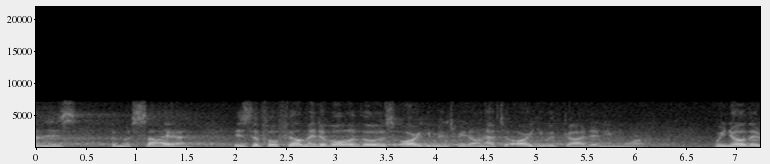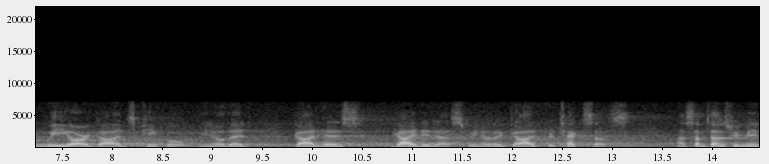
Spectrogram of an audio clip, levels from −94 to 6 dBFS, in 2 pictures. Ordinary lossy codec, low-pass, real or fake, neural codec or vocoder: Opus, 64 kbps; 7.2 kHz; real; none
